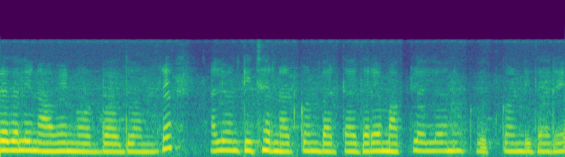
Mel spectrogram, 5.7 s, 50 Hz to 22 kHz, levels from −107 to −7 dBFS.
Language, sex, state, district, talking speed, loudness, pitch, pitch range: Kannada, female, Karnataka, Bellary, 135 wpm, -16 LUFS, 205 Hz, 200-220 Hz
